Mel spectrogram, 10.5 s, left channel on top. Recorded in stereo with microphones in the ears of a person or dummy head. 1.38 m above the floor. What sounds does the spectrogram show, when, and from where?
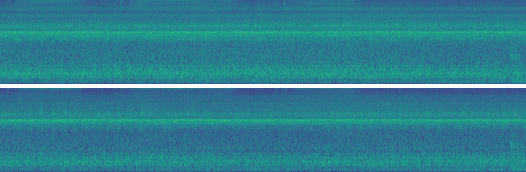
0.0 s an insect: 65° left (ahead or behind), 4.5 m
